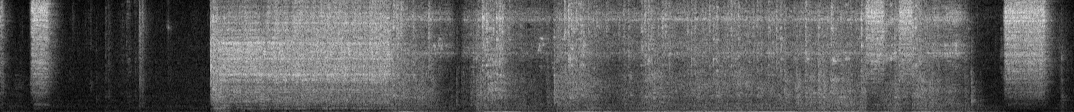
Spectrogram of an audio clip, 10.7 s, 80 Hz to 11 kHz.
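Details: 1964 Ford Econoline van with a 170ci six and points ignition, previously crank-no-start. With the coil resistor bypassed and 12 volts fed straight to the coil, it cranks, catches at once and runs, revving up and down without stumbling.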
